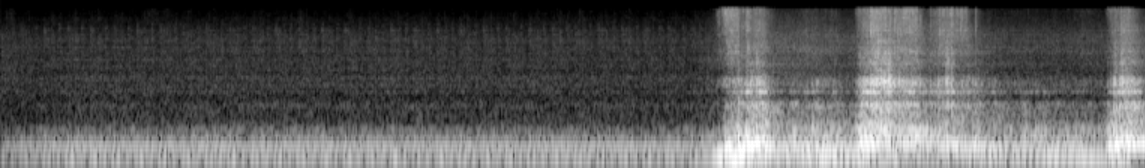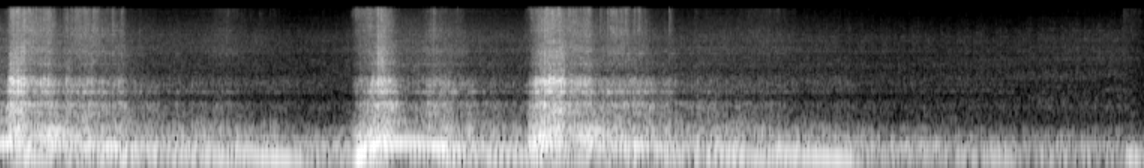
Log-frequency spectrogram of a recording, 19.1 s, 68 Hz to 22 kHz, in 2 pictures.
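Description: Dodge Ram Daytona's 5.7 L Hemi V8, breathing through long-tube Pacesetter headers, a 3-inch Y-pipe and MagnaFlow bullet mufflers with no catalytic converters or resonators, idling with a deep steady exhaust note. About six seconds in it is revved several times, in quick pairs of throttle blips that rise and fall sharply, then it settles back to idle.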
